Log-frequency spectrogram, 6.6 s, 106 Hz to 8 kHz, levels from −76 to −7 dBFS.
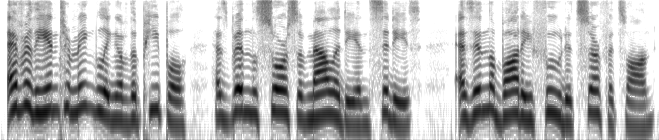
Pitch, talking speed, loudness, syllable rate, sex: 220 Hz, 200 wpm, -19 LUFS, 5.6 syllables/s, female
